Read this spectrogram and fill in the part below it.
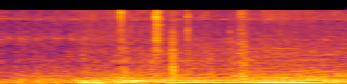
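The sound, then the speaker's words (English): A car's air conditioning is turned on inside the cabin on a hot morning: a few sharp button clicks, then a low steady blowing hum that swells and holds. No one speaks. “I'm about to turn on this fucking AC.”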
